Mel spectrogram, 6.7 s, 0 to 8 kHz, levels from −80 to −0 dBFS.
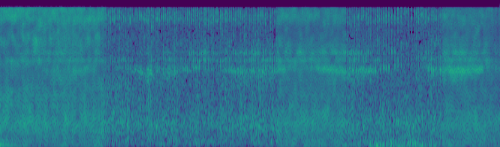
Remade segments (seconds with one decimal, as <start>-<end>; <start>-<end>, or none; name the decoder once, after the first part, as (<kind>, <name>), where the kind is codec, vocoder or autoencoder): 0.0-1.4 (vocoder, Vocos); 3.7-4.6; 5.9-6.7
